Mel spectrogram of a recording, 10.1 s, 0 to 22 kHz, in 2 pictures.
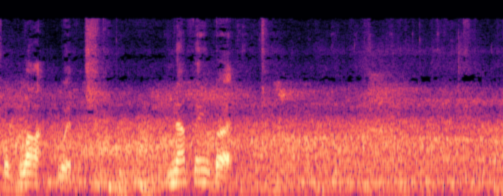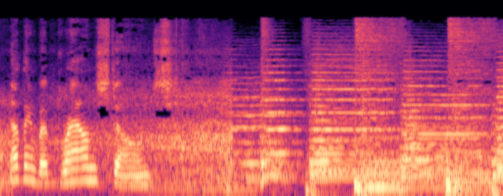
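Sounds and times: traffic hum: 0.0s - 10.0s.

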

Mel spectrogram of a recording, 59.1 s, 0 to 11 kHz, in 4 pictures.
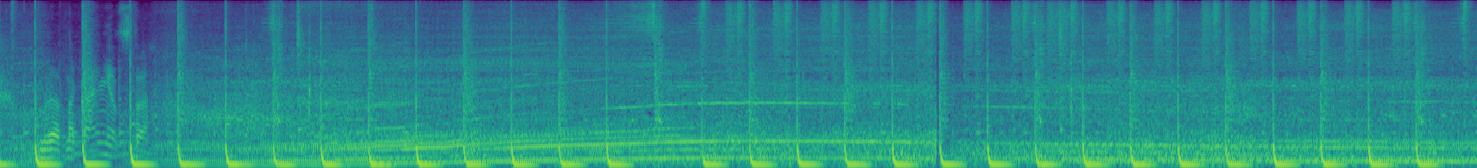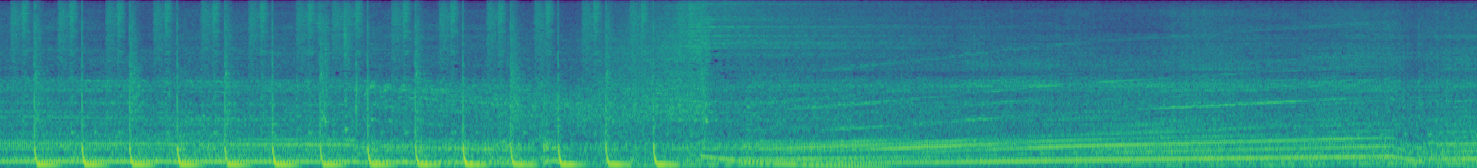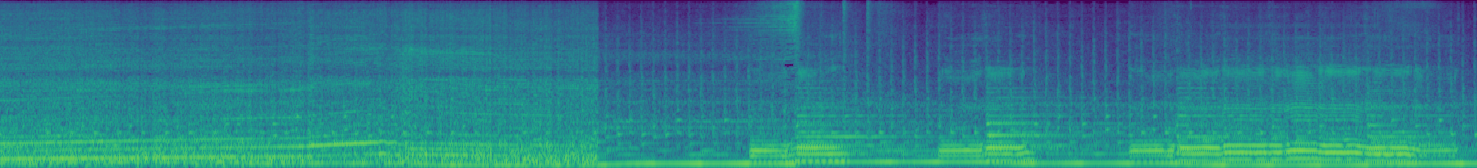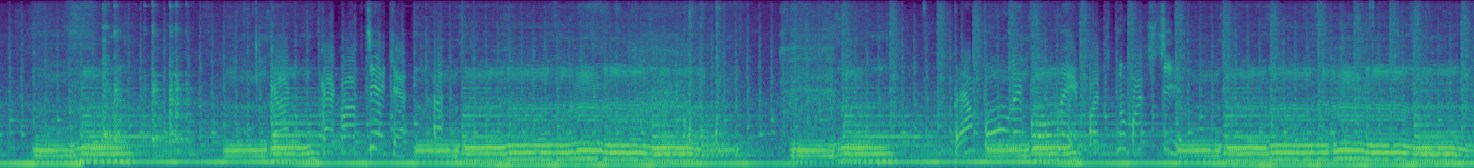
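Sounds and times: music with steady beat: 0.0s - 23.5s, 35.3s - 59.0s
motorcycle engine revving: 0.0s - 47.7s, 48.4s - 55.4s, 56.0s - 59.0s.

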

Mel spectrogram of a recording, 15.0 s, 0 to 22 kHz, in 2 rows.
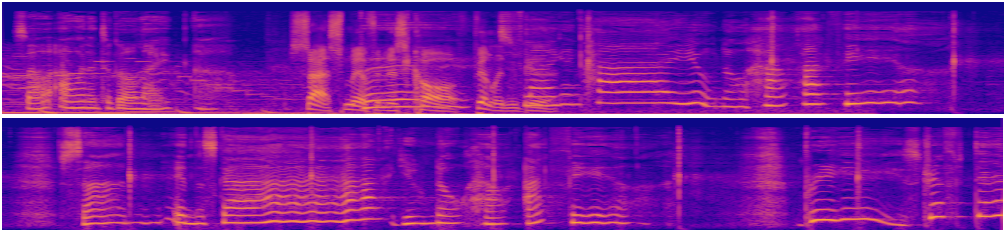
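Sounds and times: woman singing unaccompanied: 0.0s - 7.2s, 7.9s - 12.6s, 13.4s - 15.0s.

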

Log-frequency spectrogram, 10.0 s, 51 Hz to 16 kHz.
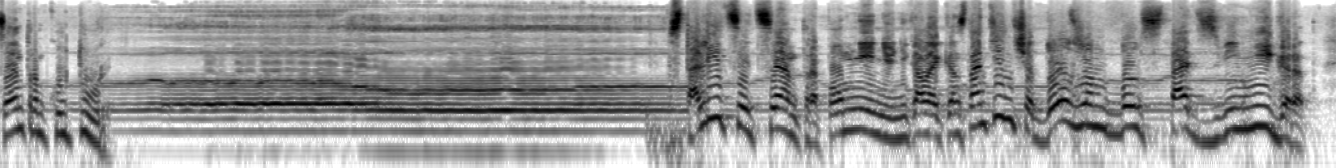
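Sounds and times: low droning note: 0.3s - 9.3s.

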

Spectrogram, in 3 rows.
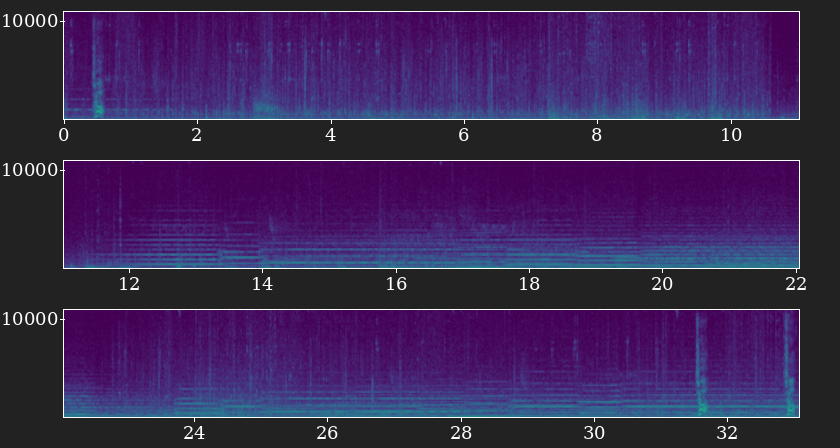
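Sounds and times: horse hooves clip-clopping: 0.0s - 33.0s
wooden wagon rolling on gravel: 0.0s - 33.0s
music of held notes: 11.3s - 33.0s.

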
